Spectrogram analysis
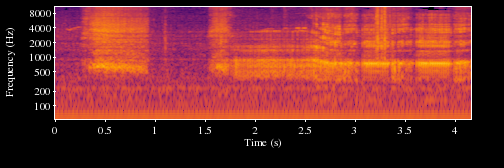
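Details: Common impala giving short breathy snorts that build into a sustained, harsh, tonal roar with rough pulses. A low steady hum is heard behind it.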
